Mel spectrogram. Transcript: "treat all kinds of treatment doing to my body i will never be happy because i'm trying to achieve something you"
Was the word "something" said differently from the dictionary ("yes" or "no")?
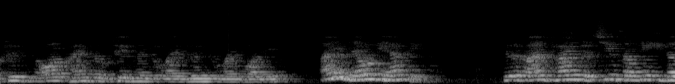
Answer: yes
